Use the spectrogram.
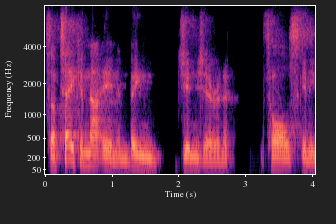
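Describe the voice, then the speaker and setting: A man with a northern English accent, at a moderate pace, with ordinary pitch variation. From northern England. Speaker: hairdresser and salon owner. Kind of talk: interview. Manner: hesitant, many repetitions and fillers.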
